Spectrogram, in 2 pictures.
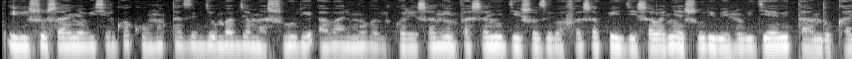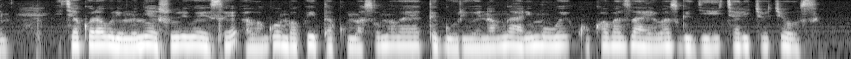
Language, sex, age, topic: Kinyarwanda, female, 18-24, education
